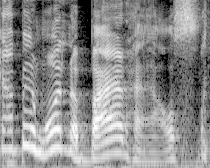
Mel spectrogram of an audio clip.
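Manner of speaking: lightly acted delight; imitated excited partner. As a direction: mimic gleeful enthusiasm. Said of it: "she was all excited for the bat".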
